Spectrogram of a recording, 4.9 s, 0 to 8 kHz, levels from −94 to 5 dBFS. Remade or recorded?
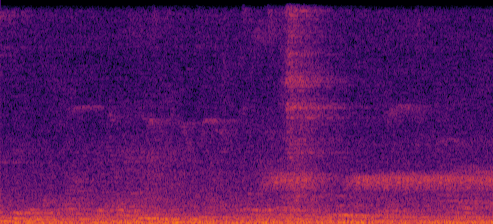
recorded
